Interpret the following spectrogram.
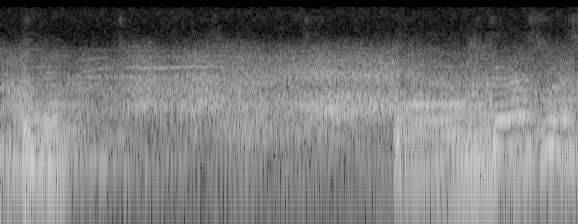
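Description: Live acoustic guitar and a stadium crowd: chords ring at the start, then about two seconds of crowd screaming and cheering with little music, before the guitar comes back in about three seconds in.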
